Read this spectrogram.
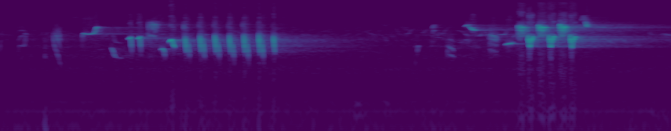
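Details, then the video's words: Thrush nightingale singing: two phrases separated by a pause, each built from sharp clicks and whistled notes leading into rapid series of repeated loud, rattling notes, about eight in the first burst. "Nightingale (Luscinia luscinia)"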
